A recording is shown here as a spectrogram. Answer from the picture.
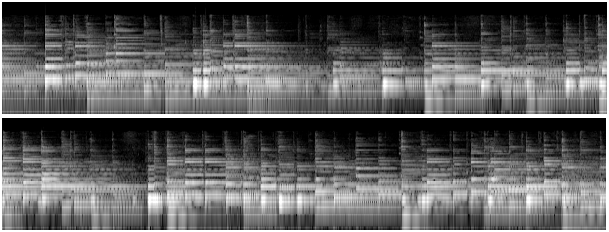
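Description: Instrumental acoustic guitar music: a run of plucked notes and strummed chords.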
